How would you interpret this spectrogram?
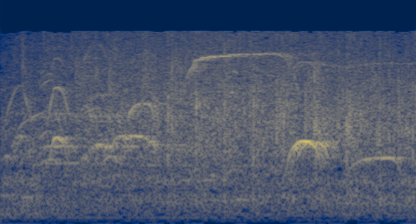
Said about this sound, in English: Now you can hear who's cheering, right?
